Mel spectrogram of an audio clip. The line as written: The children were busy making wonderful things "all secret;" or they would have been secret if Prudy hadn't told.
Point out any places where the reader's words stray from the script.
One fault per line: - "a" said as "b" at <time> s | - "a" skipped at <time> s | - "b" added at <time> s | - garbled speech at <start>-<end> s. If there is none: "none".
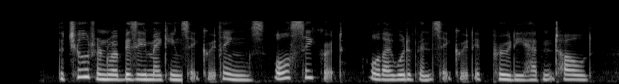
- "wonderful" said as "secret" at 1.8 s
